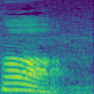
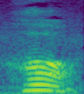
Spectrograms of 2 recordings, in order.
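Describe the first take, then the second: First: A harsh sound with strong friction in the throat. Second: An open breathy sound with almost no throat friction. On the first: The speaker calls it right. "padahal seharusnya itu kha, jadi memang harus ada gesekan" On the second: The speaker calls it wrong. "Kelirunya itu adalah terlalu sedikit uh, gesekan dengan tenggorokan kita"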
